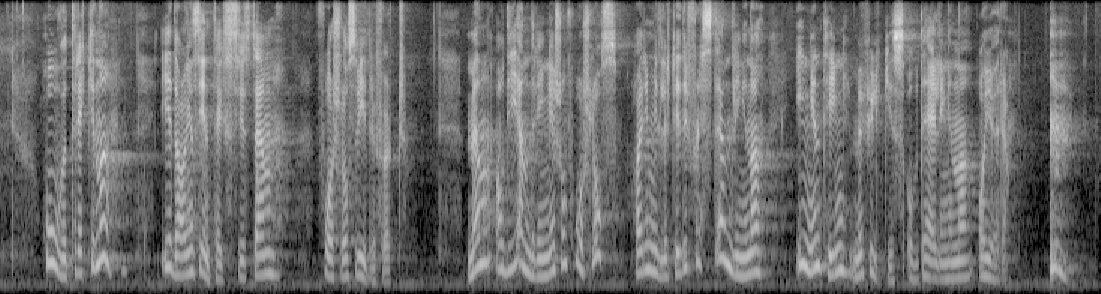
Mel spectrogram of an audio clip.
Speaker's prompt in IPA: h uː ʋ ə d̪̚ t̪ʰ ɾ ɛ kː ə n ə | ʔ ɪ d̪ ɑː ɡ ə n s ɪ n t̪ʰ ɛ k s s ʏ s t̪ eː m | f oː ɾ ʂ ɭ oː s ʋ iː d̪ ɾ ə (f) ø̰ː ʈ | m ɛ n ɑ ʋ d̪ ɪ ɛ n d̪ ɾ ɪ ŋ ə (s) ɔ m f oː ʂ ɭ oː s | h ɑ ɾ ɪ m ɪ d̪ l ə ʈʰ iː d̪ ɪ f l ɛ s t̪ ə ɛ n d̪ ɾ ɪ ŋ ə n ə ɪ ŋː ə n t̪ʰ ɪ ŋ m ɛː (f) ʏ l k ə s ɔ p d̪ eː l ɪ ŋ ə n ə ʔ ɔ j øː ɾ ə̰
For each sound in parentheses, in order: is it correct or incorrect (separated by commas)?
correct, incorrect, correct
